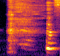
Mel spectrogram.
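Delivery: high burst of bewildered laughter; surprised laugh. Real, not acted. Psychic puzzled by the spirit's popcorn message, laughing.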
